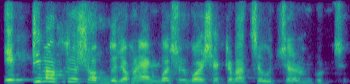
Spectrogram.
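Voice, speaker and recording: A man's voice: sits high, sing-song, a little fast, vocal fry. A male teacher giving an exam-prep lecture, explaining step by step, dropping in English terms and checking that his students follow.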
